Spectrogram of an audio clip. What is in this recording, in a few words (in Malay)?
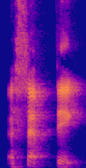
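"aseptik", Malay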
